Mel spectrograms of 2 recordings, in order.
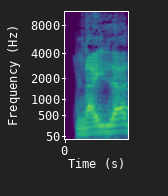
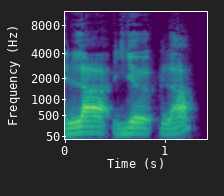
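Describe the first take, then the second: First: "Laïla" with the diphthong run together; closed-syllable Laïla. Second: "la, ye, la" in three separate slow syllables; split-up diphthong. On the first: Teacher showing students the usual closed syllable, "Laïla" with a diphthong. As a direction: say "Laïla" as two syllables, first one closed on a glide. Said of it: "normalement, est une syllabe fermée". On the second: Teacher explaining Hebrew avoids diphthongs, "la, ye, la" slowly syllable by syllable. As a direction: break the word open as "la, ye, la", no diphthong. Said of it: "on n'aime pas les diphtongues en hébreu".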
